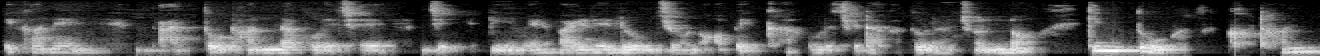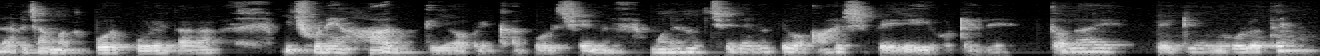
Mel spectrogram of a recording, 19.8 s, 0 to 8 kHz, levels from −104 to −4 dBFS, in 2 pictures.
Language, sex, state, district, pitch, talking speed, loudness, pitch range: Bengali, male, West Bengal, Paschim Medinipur, 125 Hz, 120 wpm, -19 LUFS, 105-145 Hz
